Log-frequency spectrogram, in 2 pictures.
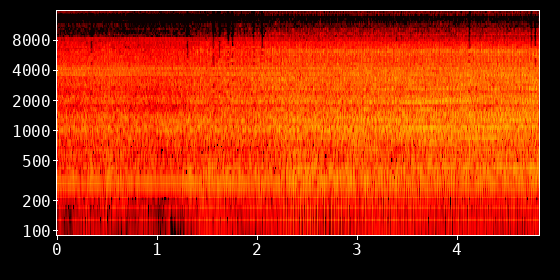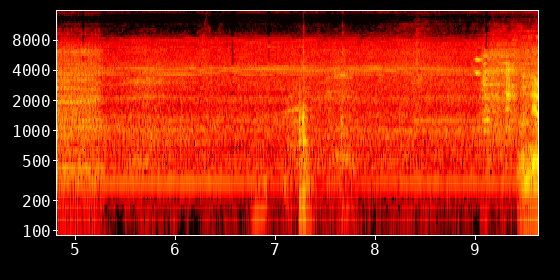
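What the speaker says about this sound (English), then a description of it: "Give myself a starting point for the drill." A drill bores a starting hole in a wood blank for a wine bottle stopper, a steady whirring motor drone that drops lower partway through, followed by a few knocks and handling sounds.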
